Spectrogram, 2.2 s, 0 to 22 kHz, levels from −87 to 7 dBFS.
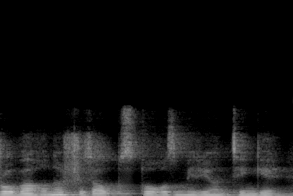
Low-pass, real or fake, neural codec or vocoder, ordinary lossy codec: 9.9 kHz; fake; codec, 24 kHz, 0.9 kbps, DualCodec; none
